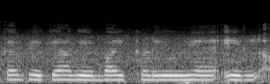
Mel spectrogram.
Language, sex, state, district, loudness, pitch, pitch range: Hindi, female, Haryana, Rohtak, -12 LUFS, 210 Hz, 210-215 Hz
